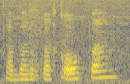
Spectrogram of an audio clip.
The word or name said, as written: kavaru kakopa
